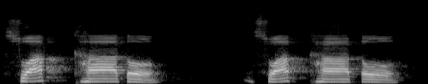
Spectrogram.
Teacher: Jadi pakai teh yang ditekuk ke atas ya ke atas langit-langit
